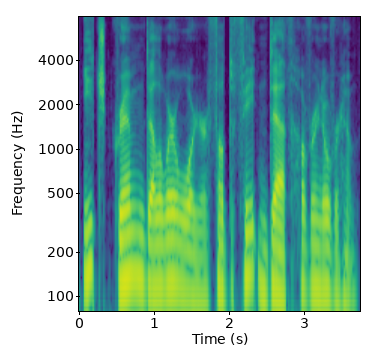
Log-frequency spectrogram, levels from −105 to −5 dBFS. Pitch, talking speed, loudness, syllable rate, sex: 110 Hz, 175 wpm, -20 LUFS, 5.3 syllables/s, male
